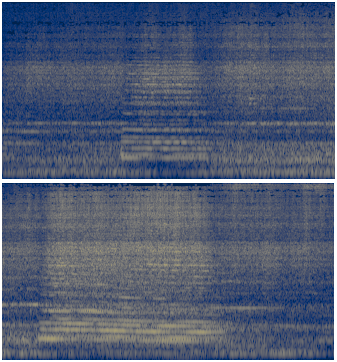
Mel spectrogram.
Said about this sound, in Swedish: Och godstågen som kör längs Mississippi är långa och de tutar hela tiden.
